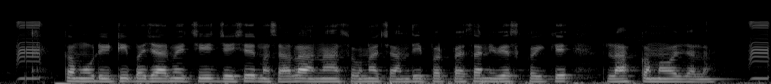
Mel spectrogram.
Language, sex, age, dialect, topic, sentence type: Bhojpuri, male, 18-24, Western, banking, statement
